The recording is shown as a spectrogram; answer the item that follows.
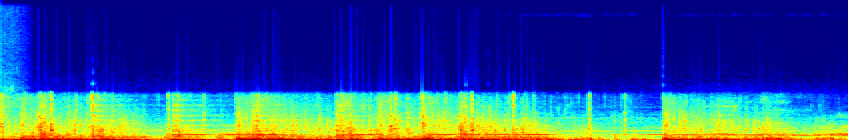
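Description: Grenades exploding in the game Quake, played on PC with Quakespasm: a dense run of loud, booming blasts and thuds with harsh rumbling noise and rapid repeated bursts, over a steady tone.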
